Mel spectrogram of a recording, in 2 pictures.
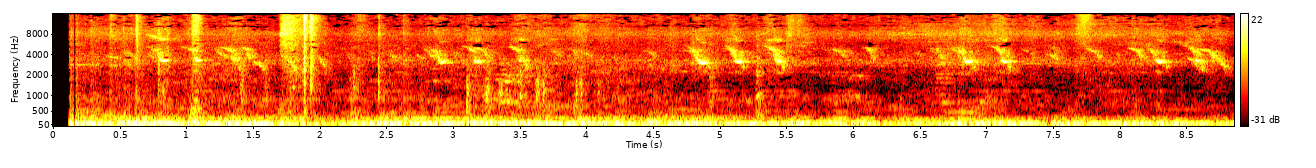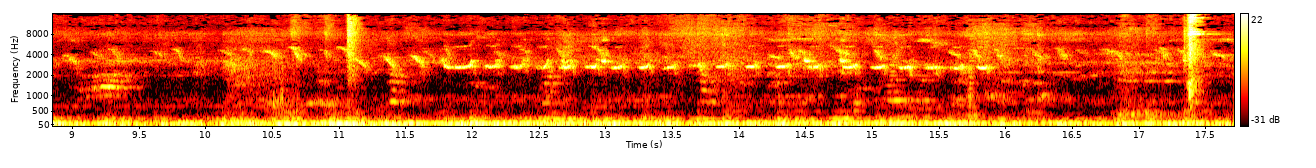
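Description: Birds chirping in short, high, downward-slurred peeps, with a quick run of evenly repeated high notes in the later part, over a steady low rumble. A couple of sharp clicks sound, one about two seconds in and one near the end.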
